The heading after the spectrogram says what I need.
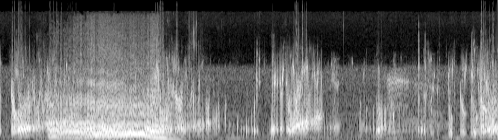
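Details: Produced sound effect of upset, sick stomach noises: long gurgling, groaning rumble with shorter bubbling sounds; stomach rumbling.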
